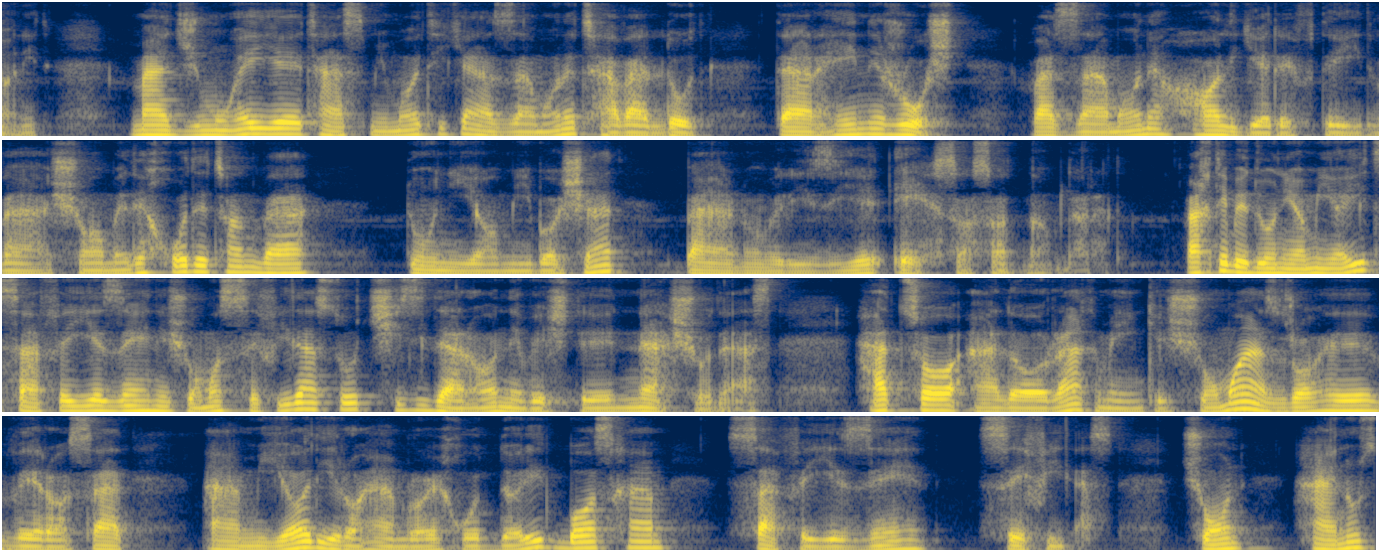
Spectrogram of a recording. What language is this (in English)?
Persian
